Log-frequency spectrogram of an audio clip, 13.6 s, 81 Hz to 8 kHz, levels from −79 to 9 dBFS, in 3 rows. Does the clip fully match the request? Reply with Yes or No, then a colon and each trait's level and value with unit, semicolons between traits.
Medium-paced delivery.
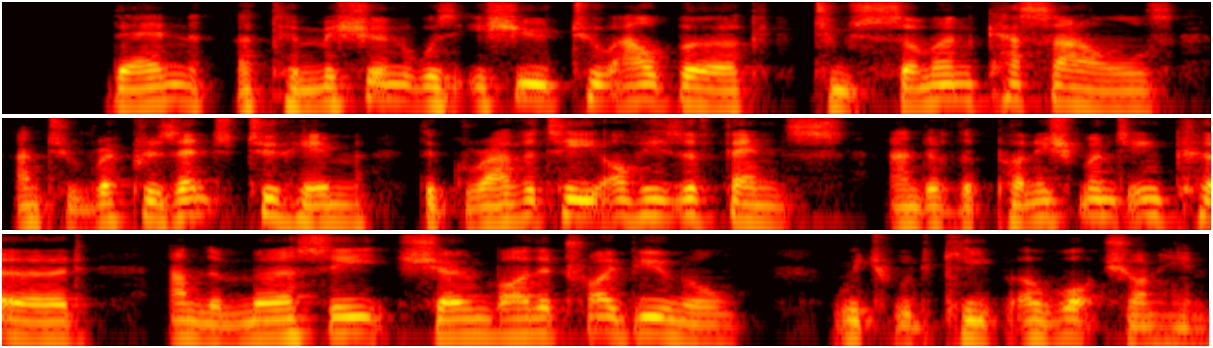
Yes: average, 170 wpm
